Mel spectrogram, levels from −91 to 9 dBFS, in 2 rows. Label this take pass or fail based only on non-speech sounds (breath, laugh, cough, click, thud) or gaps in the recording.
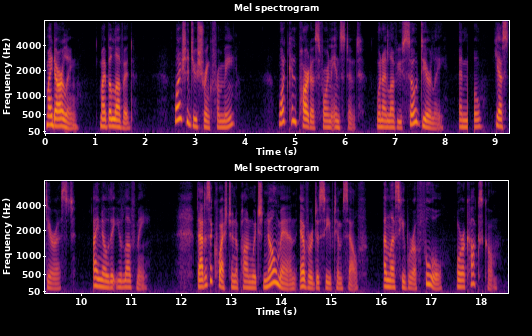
fail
